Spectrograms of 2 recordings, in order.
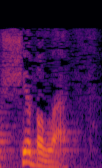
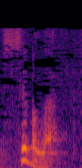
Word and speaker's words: Shibboleth: So they said unto him, well, say now Shibboleth. And he said, Sibboleth, for he could not frame to pronounce it right.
